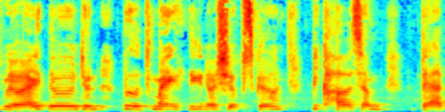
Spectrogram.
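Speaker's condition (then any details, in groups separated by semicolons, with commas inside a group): Deafness; deaf since childhood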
